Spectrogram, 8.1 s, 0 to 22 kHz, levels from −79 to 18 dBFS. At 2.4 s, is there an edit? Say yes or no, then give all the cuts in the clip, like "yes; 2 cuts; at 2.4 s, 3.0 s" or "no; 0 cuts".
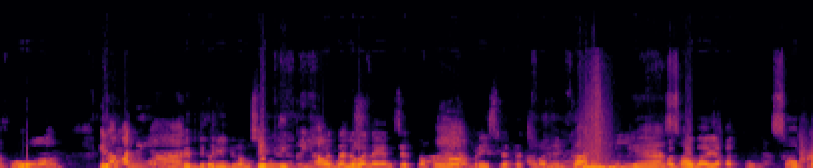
no; 1 cut; at 6.0 s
